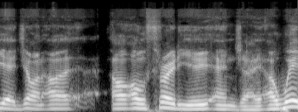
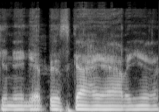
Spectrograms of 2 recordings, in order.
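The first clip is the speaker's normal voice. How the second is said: mock complaining, plaintive whine; 3 semitones lower, 4 dB quieter than usual. Retelling what Shuley said to security, in his whiny tone. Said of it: "in his whiny tone said".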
